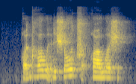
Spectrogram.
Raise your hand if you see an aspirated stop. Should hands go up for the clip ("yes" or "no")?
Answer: no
